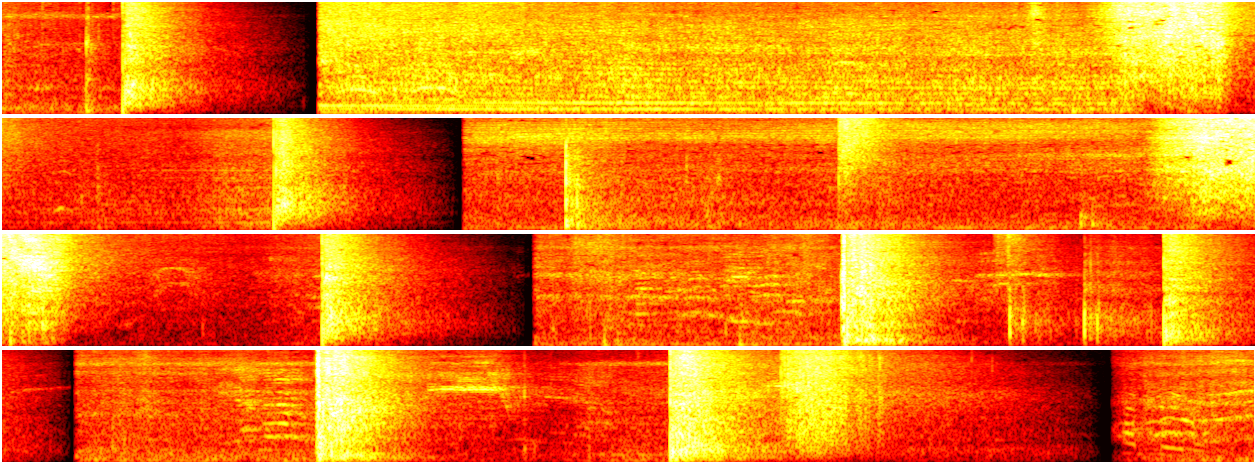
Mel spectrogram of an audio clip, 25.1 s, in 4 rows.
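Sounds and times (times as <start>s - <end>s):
fireworks hissing and cracking: 5.1s - 25.0s.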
